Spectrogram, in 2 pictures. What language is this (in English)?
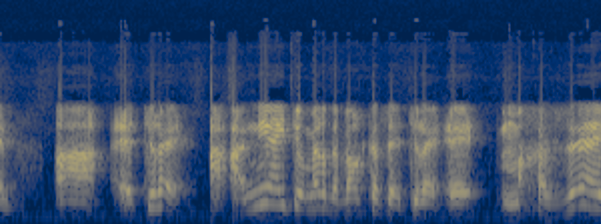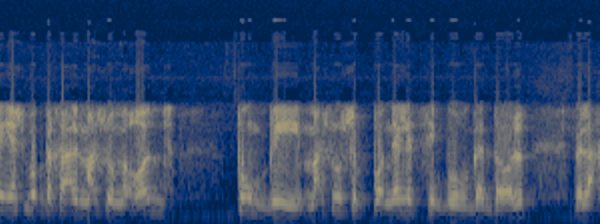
Hebrew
